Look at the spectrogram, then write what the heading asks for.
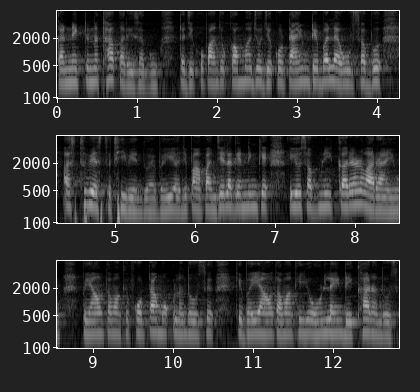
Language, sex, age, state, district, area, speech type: Sindhi, female, 30-45, Gujarat, Surat, urban, spontaneous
